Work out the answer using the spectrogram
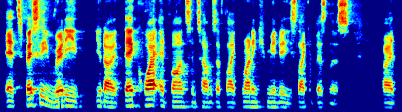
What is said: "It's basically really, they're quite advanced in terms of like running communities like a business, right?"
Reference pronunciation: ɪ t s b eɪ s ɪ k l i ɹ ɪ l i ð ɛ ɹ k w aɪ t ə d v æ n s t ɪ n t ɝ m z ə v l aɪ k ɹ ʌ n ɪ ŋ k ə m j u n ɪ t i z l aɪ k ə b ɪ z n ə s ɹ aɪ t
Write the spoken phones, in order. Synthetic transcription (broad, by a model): ɪ t s b eɪ s ɪ k l i ɹ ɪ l i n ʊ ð k w aɪ t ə d v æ n s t ɪ n t ɝ m z ə v l aɪ k ɹ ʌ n ɪ ŋ k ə m j u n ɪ t i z l aɪ k ə b ɪ z n ə s ɹ aɪ t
